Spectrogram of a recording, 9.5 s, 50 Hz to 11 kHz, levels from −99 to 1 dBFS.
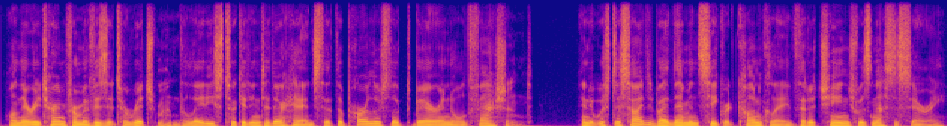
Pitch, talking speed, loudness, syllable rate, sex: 110 Hz, 230 wpm, -17 LUFS, 6.2 syllables/s, male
